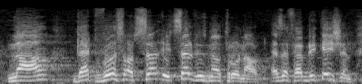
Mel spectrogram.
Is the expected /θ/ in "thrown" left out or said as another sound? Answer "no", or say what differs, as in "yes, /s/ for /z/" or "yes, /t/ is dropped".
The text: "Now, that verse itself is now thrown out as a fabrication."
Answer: yes, /t/ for /θ/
